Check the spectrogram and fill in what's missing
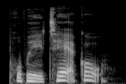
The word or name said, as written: proprietærgård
